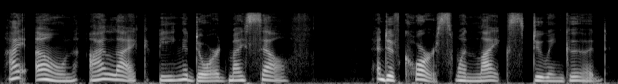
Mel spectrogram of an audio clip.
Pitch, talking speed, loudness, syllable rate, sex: 185 Hz, 125 wpm, -20 LUFS, 4.0 syllables/s, female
